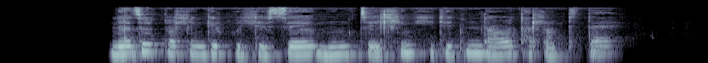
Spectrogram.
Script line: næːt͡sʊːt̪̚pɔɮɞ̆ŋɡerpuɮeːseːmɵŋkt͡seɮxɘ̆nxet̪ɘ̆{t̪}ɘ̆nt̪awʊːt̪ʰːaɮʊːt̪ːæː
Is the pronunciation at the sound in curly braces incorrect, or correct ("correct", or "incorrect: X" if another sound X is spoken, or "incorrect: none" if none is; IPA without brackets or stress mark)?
correct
